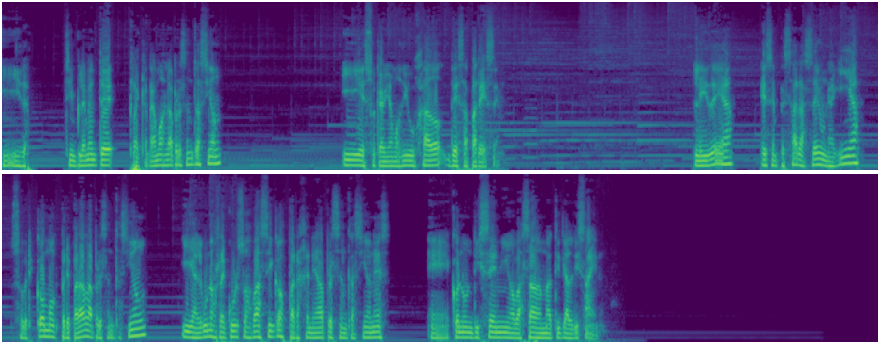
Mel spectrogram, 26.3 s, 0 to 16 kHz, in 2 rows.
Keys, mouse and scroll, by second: 2.0 click.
